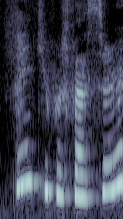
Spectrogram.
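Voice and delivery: put-on high, cutesy anime-girl thanks. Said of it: "just like an anime girl".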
